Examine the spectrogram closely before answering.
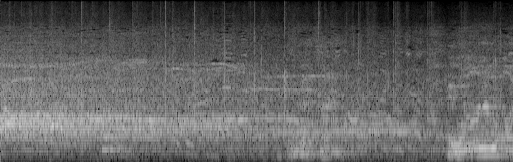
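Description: A large crowd cheers and screams in a big echoing hall.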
